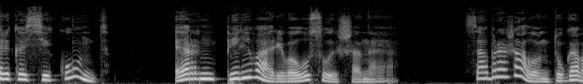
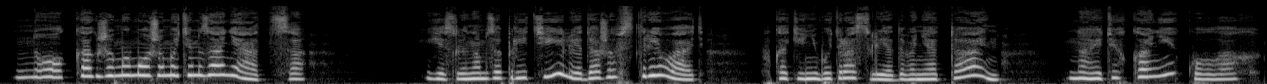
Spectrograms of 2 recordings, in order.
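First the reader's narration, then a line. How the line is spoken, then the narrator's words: Thin high voice. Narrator (Russian): Тоненьким голосом сказала Бетси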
